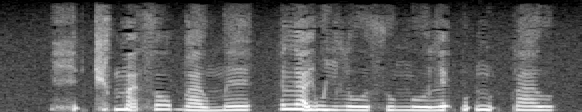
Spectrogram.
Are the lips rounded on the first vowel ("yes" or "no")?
no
